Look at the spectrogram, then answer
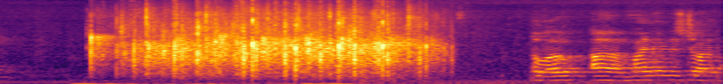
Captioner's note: applause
